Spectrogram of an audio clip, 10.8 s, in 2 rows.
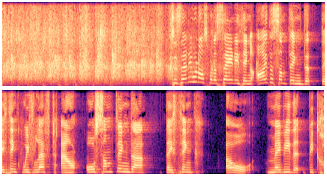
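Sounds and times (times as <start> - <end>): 
audience applause: 0.0 - 2.9
speech: 2.8 - 10.7.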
